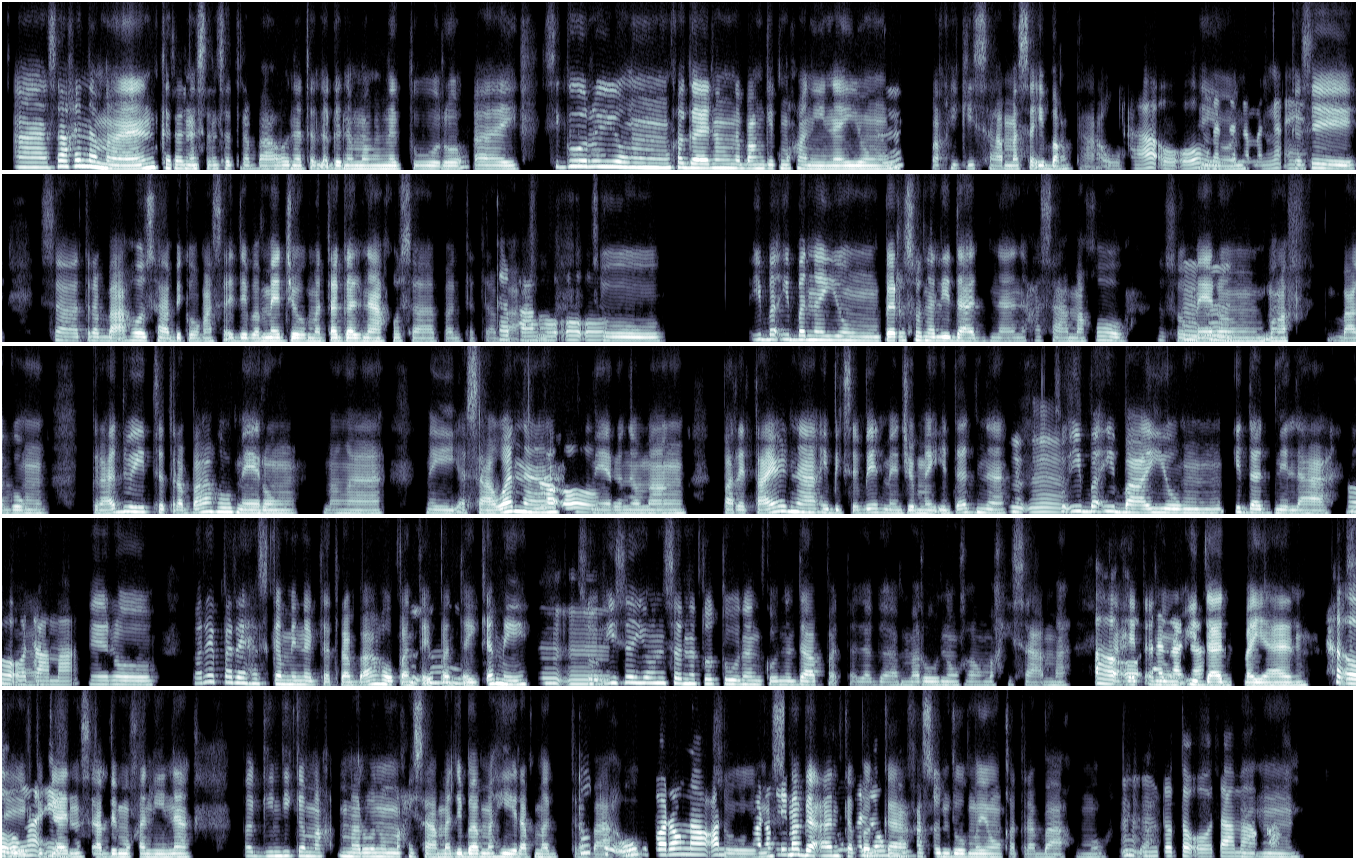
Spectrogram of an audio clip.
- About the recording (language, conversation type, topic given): Filipino, unstructured, Ano ang pinakamahalagang aral na natutunan mo sa iyong trabaho?
- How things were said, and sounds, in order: tongue click; chuckle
